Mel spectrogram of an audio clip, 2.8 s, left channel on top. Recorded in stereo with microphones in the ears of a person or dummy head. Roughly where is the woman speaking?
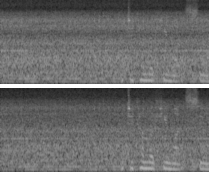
Centre.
